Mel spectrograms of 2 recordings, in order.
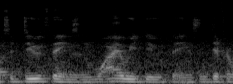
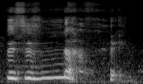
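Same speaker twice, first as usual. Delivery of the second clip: screaming rant, much higher and louder; furious yelling chef; 14 semitones higher, 8 dB louder than usual. Retold or imitated. Ex-Marine chef screaming at his cooks in the chill, furious. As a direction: tear into the new cooks like a drill sergeant. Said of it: "this guy just goes off".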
